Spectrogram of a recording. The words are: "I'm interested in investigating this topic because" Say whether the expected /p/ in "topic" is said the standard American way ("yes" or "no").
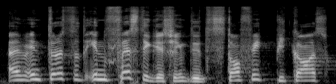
no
